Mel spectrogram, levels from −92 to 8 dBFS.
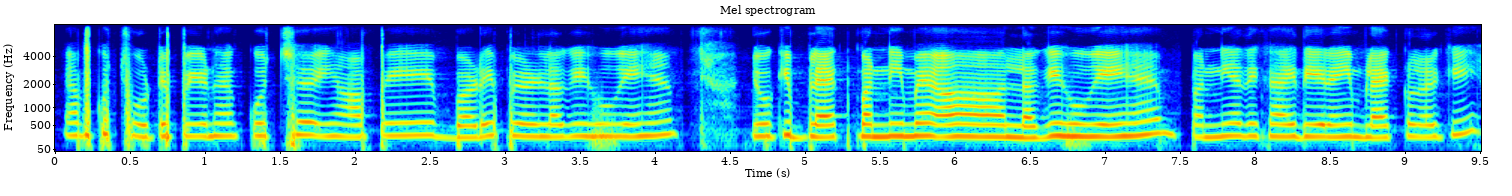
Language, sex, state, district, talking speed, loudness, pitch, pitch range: Hindi, female, Uttar Pradesh, Budaun, 195 wpm, -18 LUFS, 265 Hz, 255-275 Hz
